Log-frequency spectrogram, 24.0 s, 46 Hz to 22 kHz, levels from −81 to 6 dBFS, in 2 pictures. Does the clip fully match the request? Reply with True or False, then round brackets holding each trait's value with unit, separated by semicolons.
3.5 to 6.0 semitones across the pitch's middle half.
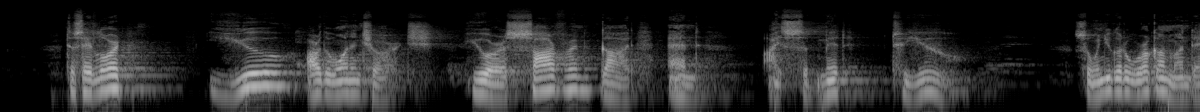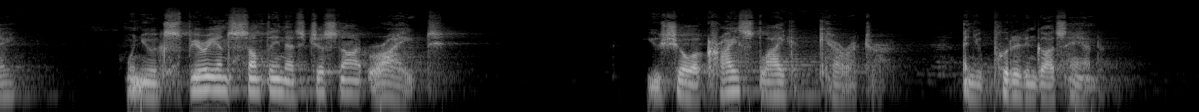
True (4.7 semitones)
